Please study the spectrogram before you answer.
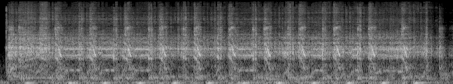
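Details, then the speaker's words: Suzuki DR650 single after winter, after replacing a fuse and the battery (about 13.5 V), choke pulled: steady fast chuffing crank about three beats a second with a bright whirr, spinning freely. "ah yes as you can hear sounds [Music] like starting up but she's going so success"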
